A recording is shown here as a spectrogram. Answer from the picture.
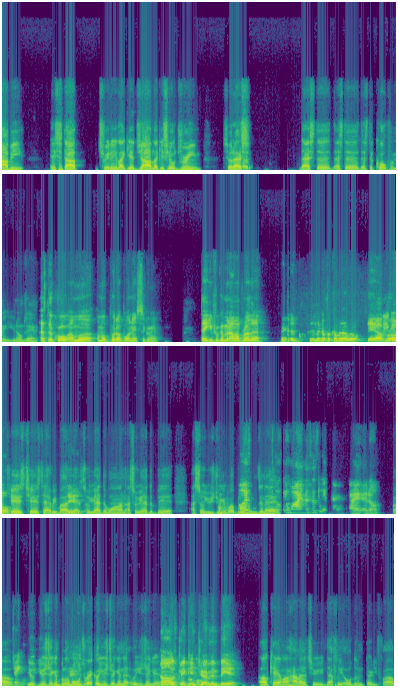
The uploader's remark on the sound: Using ZOOM Video Conference.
